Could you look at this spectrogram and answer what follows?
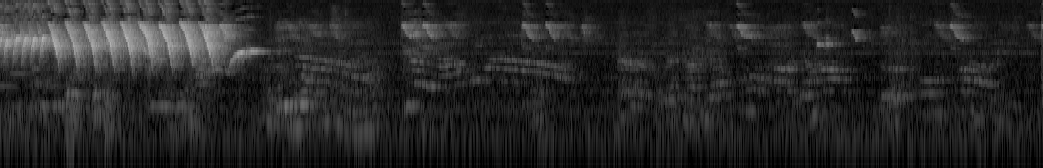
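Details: Canary with a unique song opens with a loud, rapid pulsed trill lasting over two seconds, then shifts to quieter scattered twittering and short falling notes.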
